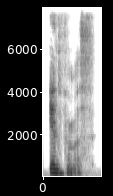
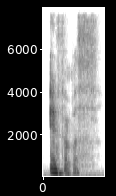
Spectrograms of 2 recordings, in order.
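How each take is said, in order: No difference in how they are said.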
